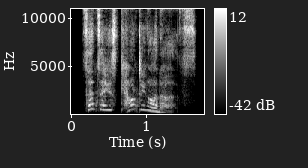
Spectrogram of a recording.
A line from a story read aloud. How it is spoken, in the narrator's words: Naruto said excitedly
